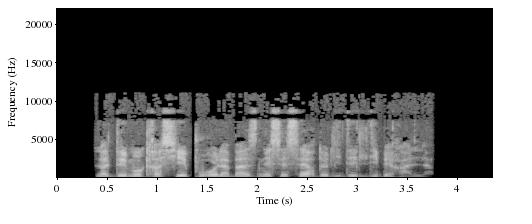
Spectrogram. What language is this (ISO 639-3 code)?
fra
